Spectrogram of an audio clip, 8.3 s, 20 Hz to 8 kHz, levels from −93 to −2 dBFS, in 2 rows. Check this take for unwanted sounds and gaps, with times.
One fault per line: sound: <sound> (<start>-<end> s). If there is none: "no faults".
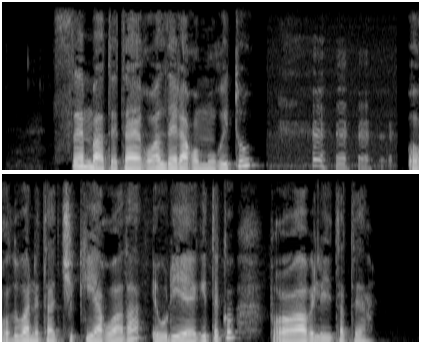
sound: laugh (2.8-3.9 s)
